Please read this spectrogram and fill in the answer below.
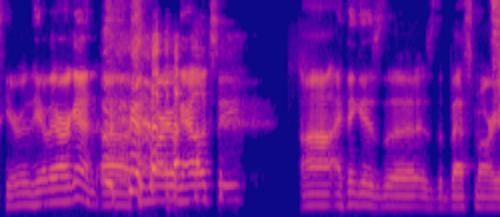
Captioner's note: laughing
